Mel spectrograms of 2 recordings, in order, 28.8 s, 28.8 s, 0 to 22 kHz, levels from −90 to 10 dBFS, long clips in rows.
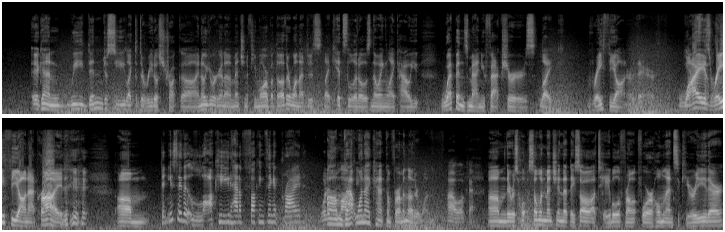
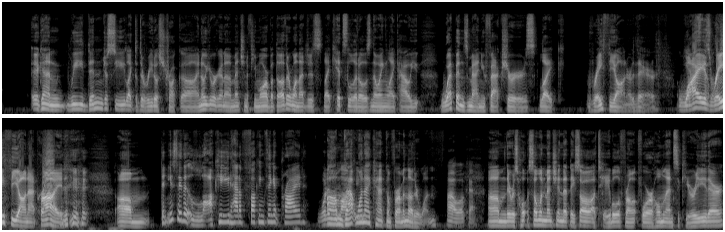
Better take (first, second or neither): second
